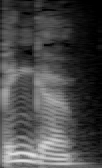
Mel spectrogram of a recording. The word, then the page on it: bingo: British English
